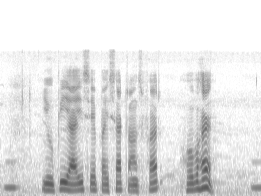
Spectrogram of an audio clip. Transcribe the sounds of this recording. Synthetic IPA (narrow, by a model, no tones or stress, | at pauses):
juːpiaːisepəɪsaʈɾãːnspʰəɾ | hobɦɛː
